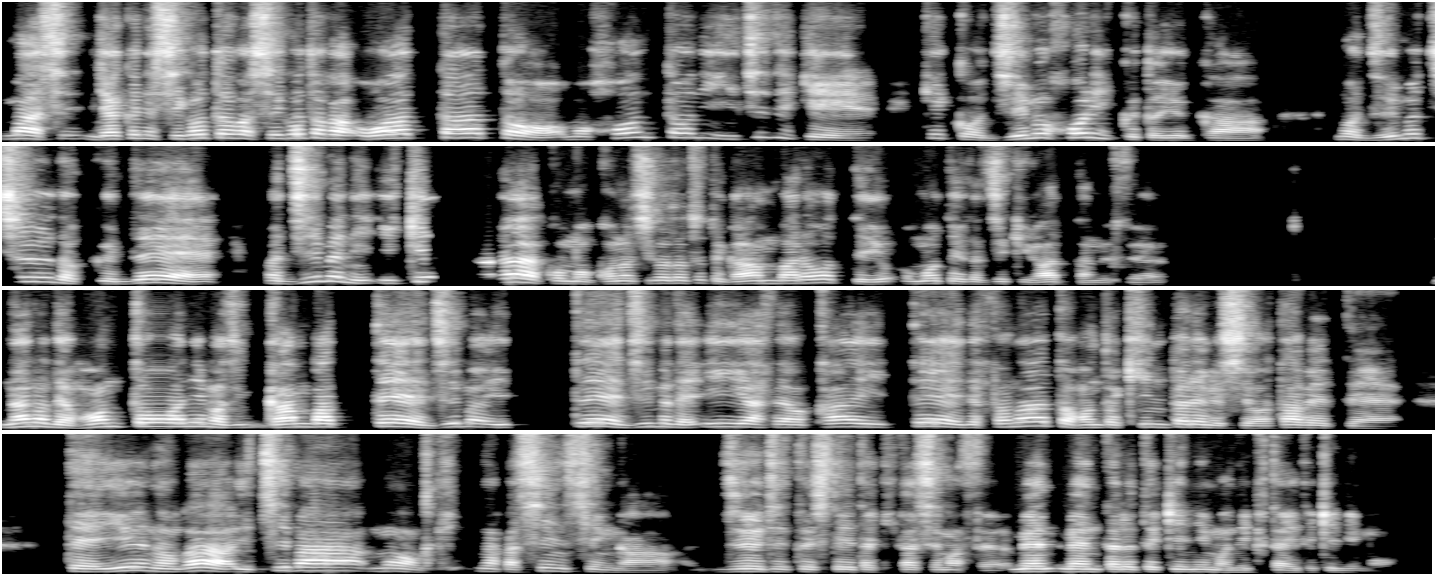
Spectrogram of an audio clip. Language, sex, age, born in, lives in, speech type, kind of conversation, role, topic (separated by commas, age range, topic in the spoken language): Japanese, male, 30-34, Japan, Japan, conversation, unstructured, none, 好きなスポーツは何ですか？その理由も教えてください。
